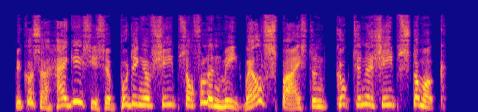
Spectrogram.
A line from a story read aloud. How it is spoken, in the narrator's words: said Miss Treason sharply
